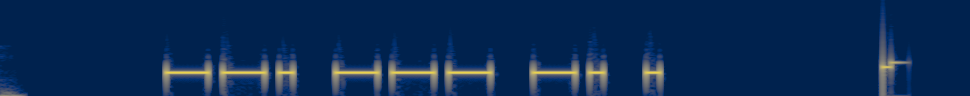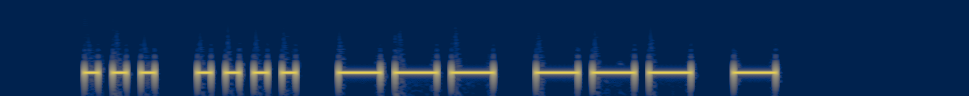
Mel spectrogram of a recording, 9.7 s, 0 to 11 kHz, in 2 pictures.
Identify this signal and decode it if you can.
Morse code, heard as a keyed tone, about 17 wpm, 700 Hz. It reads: GONE SHOOT
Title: Sentences from Top 1200 Words - New Word Drill Alt - 17wpm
